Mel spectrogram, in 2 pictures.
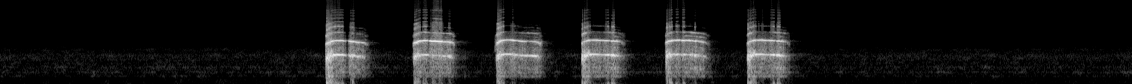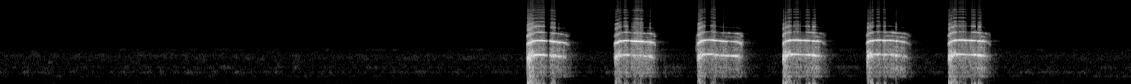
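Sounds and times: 
Northern goshawk wailing with loud drawn-out nasal squeals: 3.3s - 8.0s, 16.6s - 21.3s.

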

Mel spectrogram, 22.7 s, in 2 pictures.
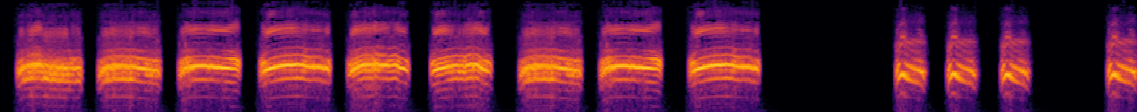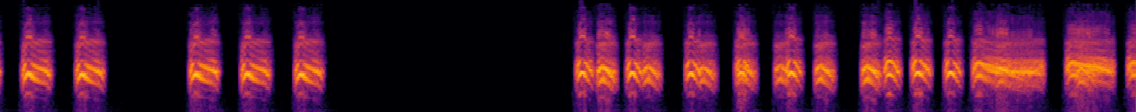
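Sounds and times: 
crow cawing: 0.1s - 7.7s, 8.9s - 10.4s, 11.0s - 12.5s, 13.2s - 14.7s, 17.1s - 22.7s.

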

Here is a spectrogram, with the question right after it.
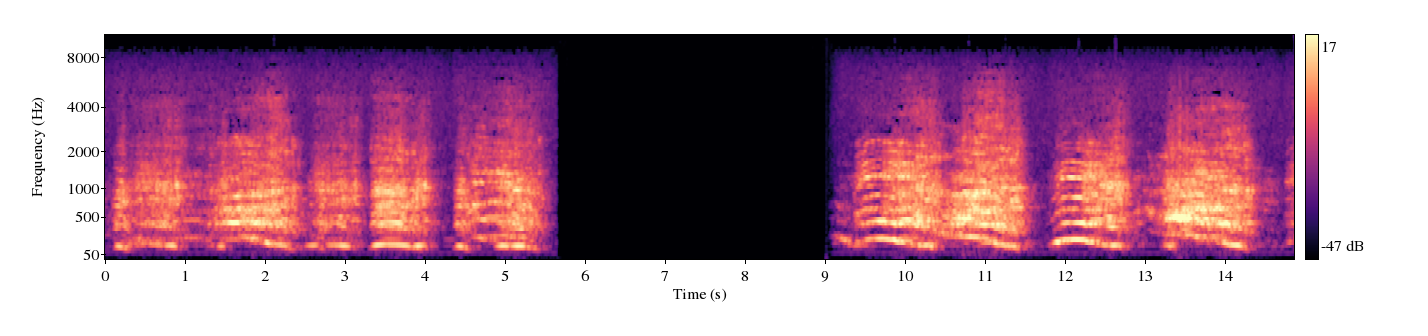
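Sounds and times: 
lion roaring grunts: 0.0s - 5.6s, 9.2s - 14.8s.

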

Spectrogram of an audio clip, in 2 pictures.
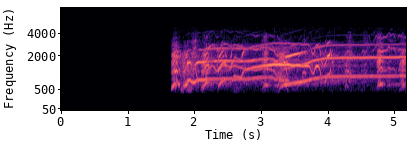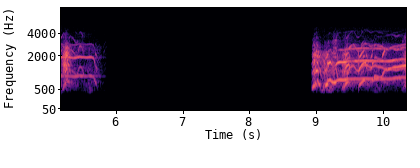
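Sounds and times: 
coyotes howling and yipping: 1.7s - 5.8s, 9.0s - 10.3s.

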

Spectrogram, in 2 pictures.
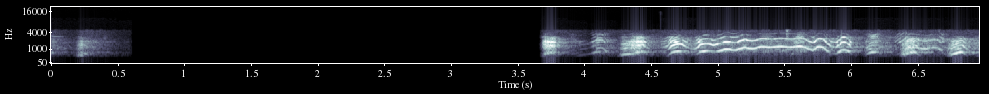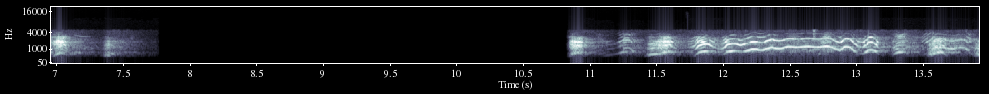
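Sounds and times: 
coyote howl with wobbling siren-like pitch: 3.7s - 7.6s, 10.8s - 13.9s.

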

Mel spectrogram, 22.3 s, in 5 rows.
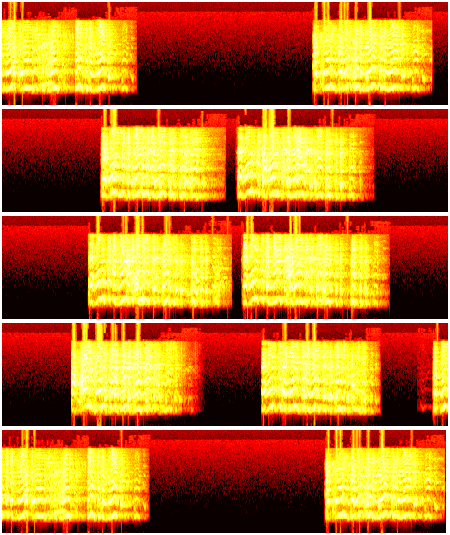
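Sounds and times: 
adult male wild turkey gobbling: 0.0s - 1.4s, 3.1s - 4.4s, 5.5s - 8.2s, 9.8s - 12.8s, 14.1s - 15.4s, 16.0s - 19.4s, 21.1s - 22.2s.

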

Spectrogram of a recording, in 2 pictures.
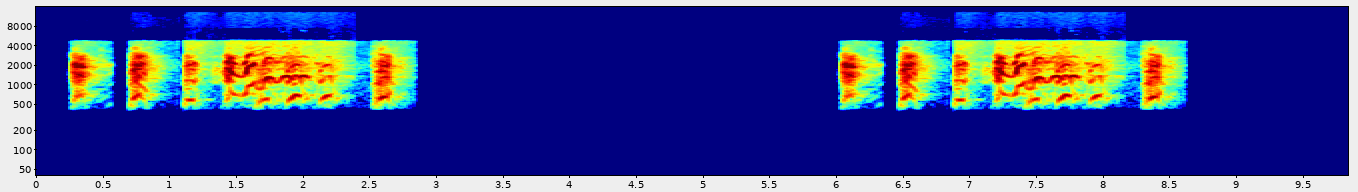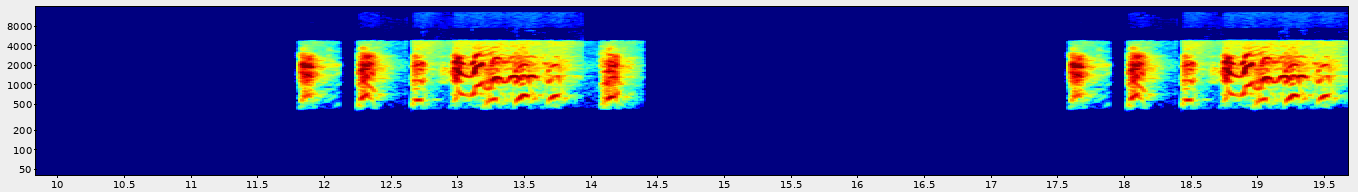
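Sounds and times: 
coyote barking and yelping: 0.3s - 2.8s, 6.0s - 8.6s, 11.8s - 14.4s, 17.6s - 19.6s.

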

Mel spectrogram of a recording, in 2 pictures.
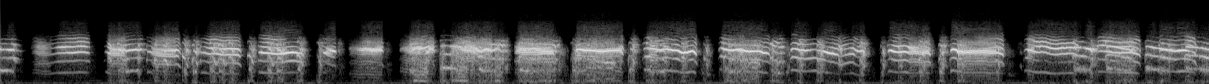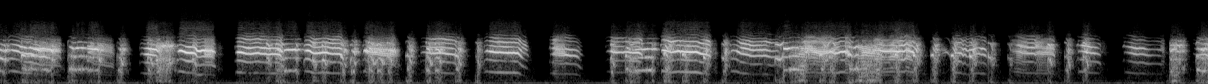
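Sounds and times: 
gray fox yelping: 0.0s - 24.1s.

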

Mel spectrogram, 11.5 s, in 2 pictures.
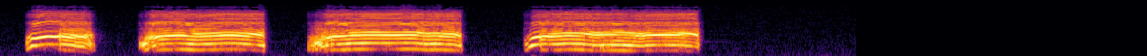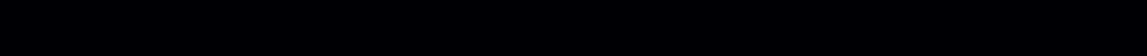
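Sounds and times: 
cottontail rabbit distress screaming: 0.1s - 3.6s.

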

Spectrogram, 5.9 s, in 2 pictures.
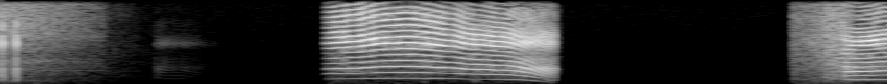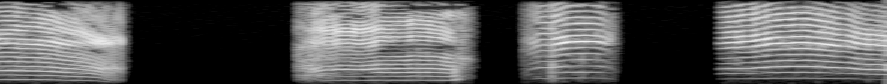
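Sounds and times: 
deer fawn distress bleats: 1.1s - 1.9s, 2.9s - 5.8s.

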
